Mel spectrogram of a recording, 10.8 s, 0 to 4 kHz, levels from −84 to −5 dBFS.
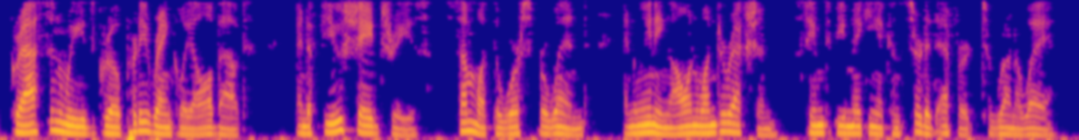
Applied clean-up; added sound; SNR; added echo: none; none; none; none.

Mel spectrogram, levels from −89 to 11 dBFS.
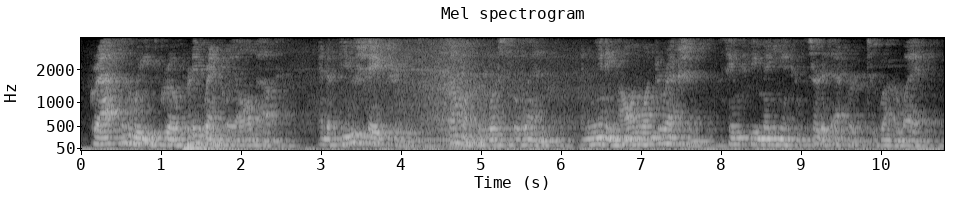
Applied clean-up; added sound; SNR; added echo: none; Engine; 16 dB; reverberation time 1.1 s.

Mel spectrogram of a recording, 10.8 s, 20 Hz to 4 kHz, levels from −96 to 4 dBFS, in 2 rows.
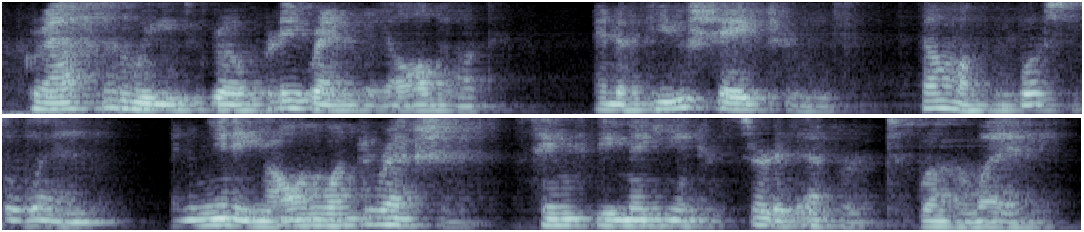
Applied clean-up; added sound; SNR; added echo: neural mask model DeepFilterNet 3.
